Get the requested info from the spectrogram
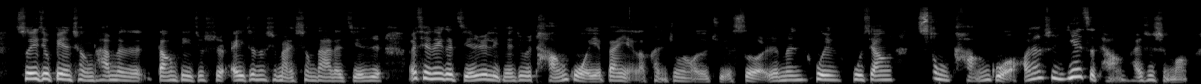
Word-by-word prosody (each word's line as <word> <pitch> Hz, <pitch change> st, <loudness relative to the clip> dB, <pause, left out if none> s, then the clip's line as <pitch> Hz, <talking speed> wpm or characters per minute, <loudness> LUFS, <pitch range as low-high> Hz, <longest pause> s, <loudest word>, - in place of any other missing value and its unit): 所 265 Hz, -, +5 dB
以 265 Hz, -, +9 dB
就 255 Hz, +1 st, +6 dB
变 235 Hz, -3 st, +4 dB
成 195 Hz, -3 st, -3 dB
他 195 Hz, +1 st, -2 dB
们 185 Hz, -5 st, -2 dB
当 195 Hz, +1 st, +1 dB
地 200 Hz, -2 st, 0 dB
就 205 Hz, -, -5 dB
是， 195 Hz, 0 st, -5 dB
哎， 200 Hz, +1 st, +4 dB
真 230 Hz, +3 st, -1 dB
的 215 Hz, -, -2 dB
是 210 Hz, 0 st, -8 dB
蛮 165 Hz, -5 st, -3 dB
盛 195 Hz, 0 st, -7 dB
大 170 Hz, -3 st, -3 dB
的 160 Hz, -1 st, -2 dB
节 155 Hz, 0 st, -3 dB
日。 170 Hz, 0 st, -1 dB, 0.2 s
而 280 Hz, -, +2 dB
且 285 Hz, -2 st, +4 dB
那 260 Hz, 0 st, +5 dB
个 240 Hz, -1 st, +6 dB
节 185 Hz, 0 st, +2 dB
日 230 Hz, +2 st, +6 dB
里 210 Hz, -, +2 dB
面 175 Hz, 0 st, -3 dB
就 200 Hz, -, -2 dB
是 195 Hz, -, +1 dB
糖 195 Hz, +3 st, -3 dB
果 220 Hz, -10 st, +2 dB
也 135 Hz, 0 st, 0 dB
扮 180 Hz, +3 st, -1 dB
演 -, -, -8 dB
了 -, -, -9 dB
很 -, -, -9 dB
重 175 Hz, -3 st, -7 dB
要 150 Hz, -, -7 dB
的 125 Hz, 0 st, -6 dB
角 -, -, -9 dB
色， -, -, -1 dB
人 175 Hz, +1 st, -2 dB
们 205 Hz, +2 st, -2 dB
会 215 Hz, -4 st, +5 dB
互 225 Hz, -2 st, +3 dB
相 215 Hz, -1 st, 0 dB, 0.2 s
送 240 Hz, -8 st, -2 dB
糖 205 Hz, +2 st, -6 dB
果， -, -, +1 dB
好 -, -, -1 dB
像 275 Hz, +6 st, +1 dB
是 305 Hz, -1 st, -1 dB
椰 345 Hz, +4 st, +6 dB
子 -, -, 0 dB
糖 -, -, -10 dB
还 175 Hz, -, -5 dB
是 210 Hz, +2 st, -4 dB
什 -, -, -8 dB
么， 115 Hz, 0 st, -7 dB
205 Hz, 305 characters per minute, -23 LUFS, 180-230 Hz, 0.2 s, 以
